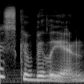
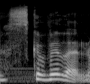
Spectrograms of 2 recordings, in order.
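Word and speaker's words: Scovillain: So yeah, I always say Scavillion. Scavillan, right? That's how you say it.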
